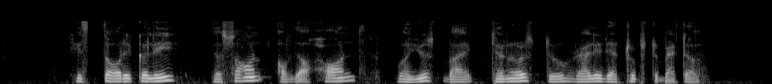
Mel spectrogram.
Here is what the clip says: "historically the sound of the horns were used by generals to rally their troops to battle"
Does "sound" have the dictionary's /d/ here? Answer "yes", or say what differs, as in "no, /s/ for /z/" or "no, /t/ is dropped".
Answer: yes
